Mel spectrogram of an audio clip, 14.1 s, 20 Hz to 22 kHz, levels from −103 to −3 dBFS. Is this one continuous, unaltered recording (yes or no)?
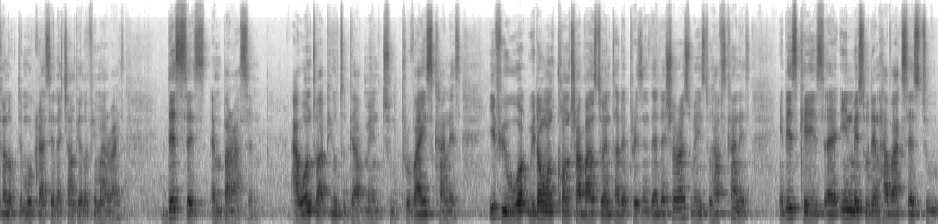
yes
